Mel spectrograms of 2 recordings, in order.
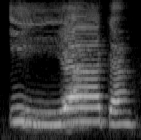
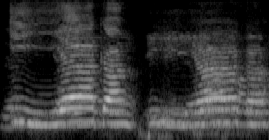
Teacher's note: middle टोंग जो है ऊपर हार्ड पैलेट की तरफ उठेगी, लगेगी नहीं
